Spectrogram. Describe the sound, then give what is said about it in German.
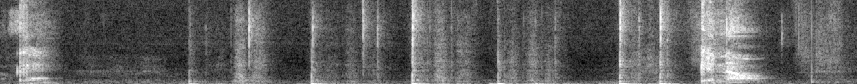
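Something being written down, heard as a string of soft tapping and scratchy pen strokes in an uneven rhythm, with quiet whispering throughout. “Warte mal, hier schreibe ich hier an.”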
